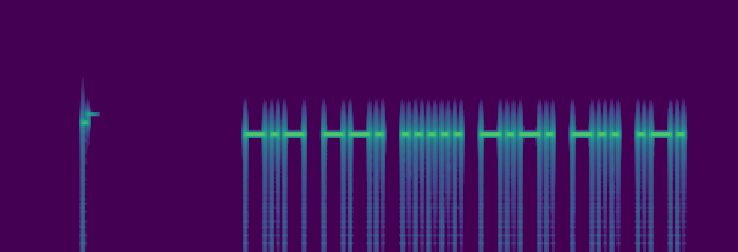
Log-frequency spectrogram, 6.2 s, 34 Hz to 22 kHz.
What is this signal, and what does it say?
Morse code, heard as a keyed tone, about 22 wpm, 700 Hz. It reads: KG5CDR
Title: USA Call Signs 22wpm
